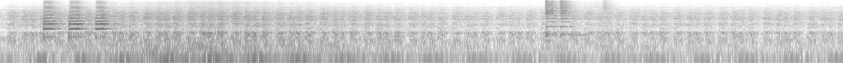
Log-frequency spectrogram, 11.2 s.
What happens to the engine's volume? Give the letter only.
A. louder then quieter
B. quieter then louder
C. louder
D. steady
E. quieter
E.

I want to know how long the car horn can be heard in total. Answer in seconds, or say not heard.
3 s.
